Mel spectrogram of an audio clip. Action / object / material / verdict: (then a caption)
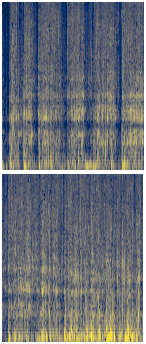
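scrape / plastic bubble wrap sheet / plastic / none. A large clear plastic bubble wrap sheet is scratched and scrunched quickly with long nails. The result is a dense, continuous crinkling and scraping noise, bright and hissy across the range with a rumbly low end. It is broken only by a few brief drops in level.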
